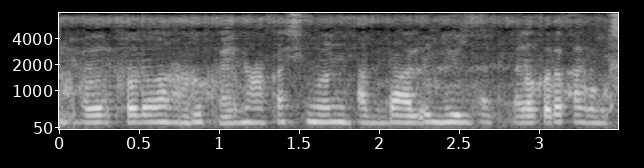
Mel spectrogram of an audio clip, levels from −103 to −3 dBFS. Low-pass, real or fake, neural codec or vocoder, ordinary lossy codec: none; fake; codec, 16 kHz, 2 kbps, FunCodec, trained on LibriTTS, 25 frames a second; none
